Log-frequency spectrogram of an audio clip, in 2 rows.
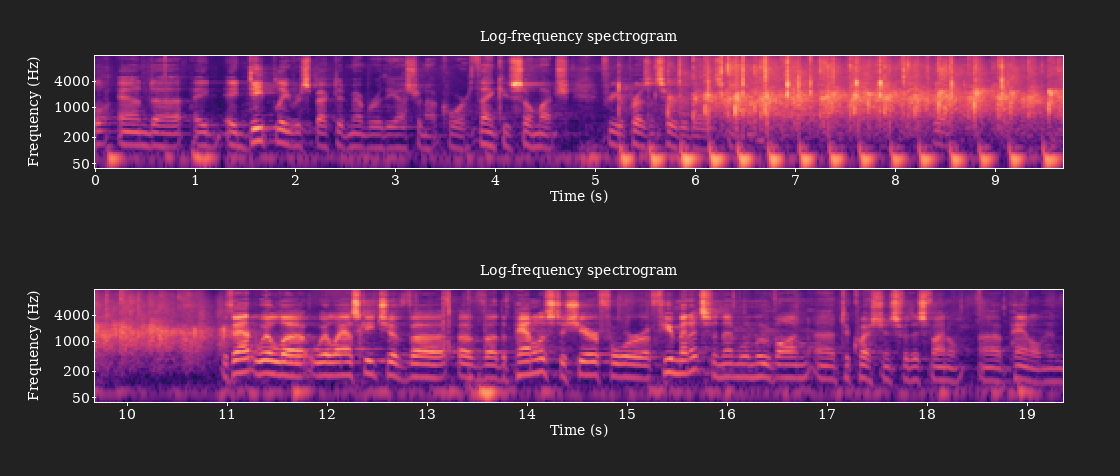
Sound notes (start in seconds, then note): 5.6 applause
